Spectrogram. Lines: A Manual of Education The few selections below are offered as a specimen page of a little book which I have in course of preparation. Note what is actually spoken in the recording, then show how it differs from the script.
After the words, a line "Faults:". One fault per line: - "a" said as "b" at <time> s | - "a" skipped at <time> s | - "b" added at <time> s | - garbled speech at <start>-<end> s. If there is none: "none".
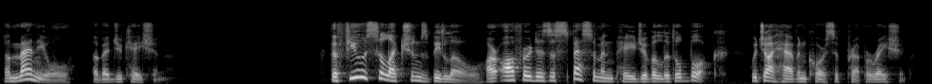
A Manual of Education The few selections below are offered as a specimen page of a little book which I have in course of preparation.
Faults:
none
